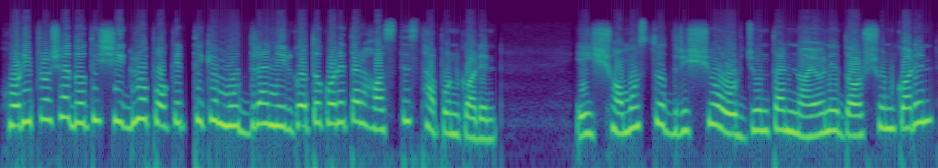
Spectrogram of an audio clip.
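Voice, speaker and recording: A woman's voice: sits high, moderate pace, darkish tone, smooth, dry recording. A woman narrating a scripted moral story in formal, literary wording, as a dramatic storyteller.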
